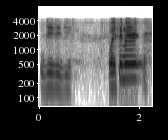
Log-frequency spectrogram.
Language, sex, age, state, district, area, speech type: Urdu, male, 18-30, Uttar Pradesh, Saharanpur, urban, conversation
